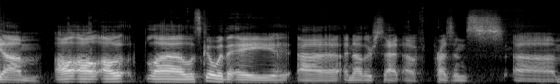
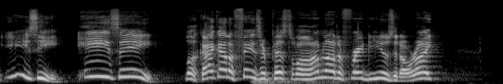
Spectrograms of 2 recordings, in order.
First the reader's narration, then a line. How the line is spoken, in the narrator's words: Car is just shouting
